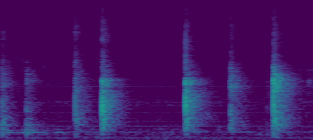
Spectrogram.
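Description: Hands clap about seven times in an uneven rhythm, each sharp, close and ringing slightly, with quiet pauses between and no talking.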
